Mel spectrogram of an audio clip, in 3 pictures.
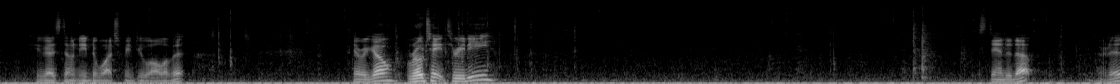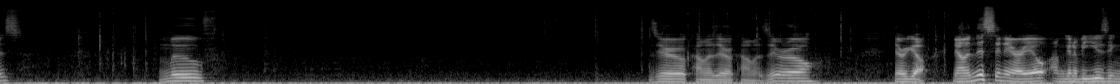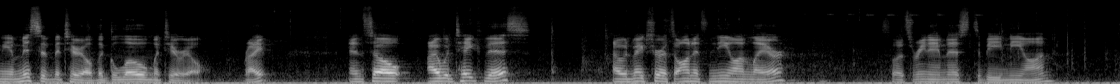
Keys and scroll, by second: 2.2 Delete, 5.1 Return, 12.5 Return, 19.2 Return, 20.3 Escape.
